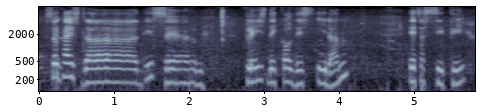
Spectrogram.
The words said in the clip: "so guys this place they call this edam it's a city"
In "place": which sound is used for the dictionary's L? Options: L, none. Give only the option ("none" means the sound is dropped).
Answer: L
